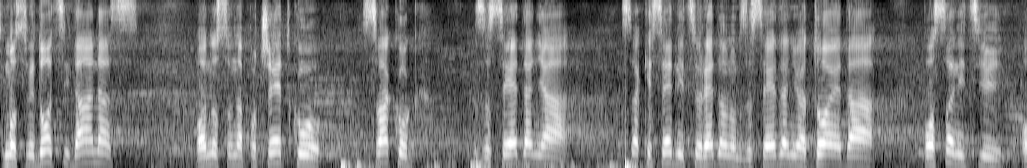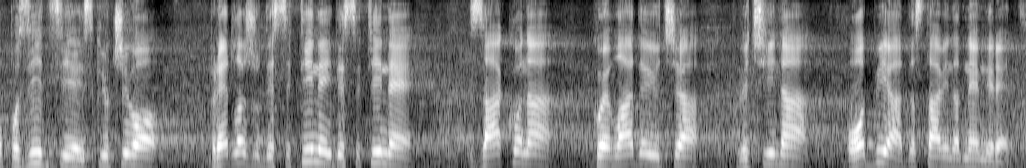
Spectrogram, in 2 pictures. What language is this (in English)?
Serbian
